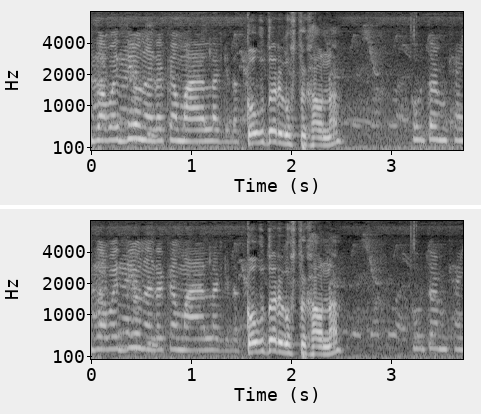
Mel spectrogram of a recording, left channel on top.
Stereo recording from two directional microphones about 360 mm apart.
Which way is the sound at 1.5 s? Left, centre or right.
Centre.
